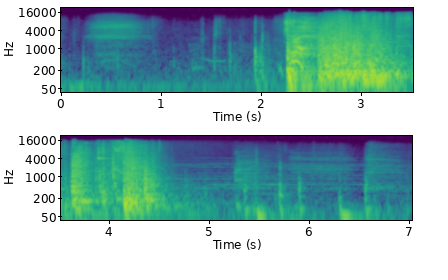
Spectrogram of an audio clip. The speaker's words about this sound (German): Wenn er das Eintreten der Tür nicht gehört hat, ist er stocktaub.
